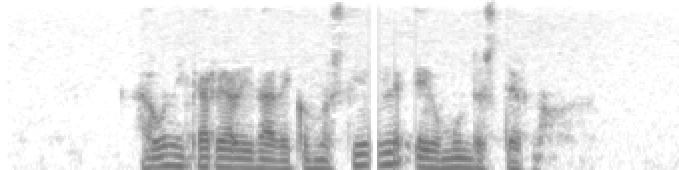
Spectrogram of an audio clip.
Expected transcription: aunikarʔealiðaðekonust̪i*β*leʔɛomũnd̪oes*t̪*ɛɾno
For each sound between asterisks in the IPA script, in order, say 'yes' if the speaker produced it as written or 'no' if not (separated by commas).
yes, yes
